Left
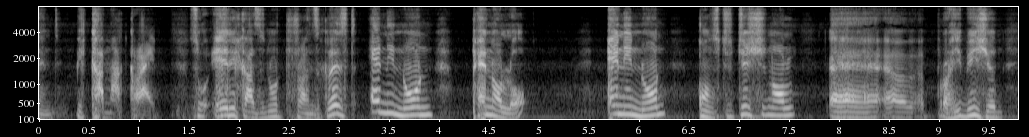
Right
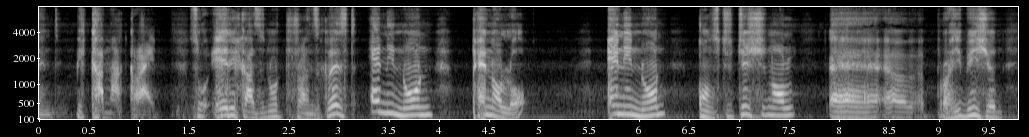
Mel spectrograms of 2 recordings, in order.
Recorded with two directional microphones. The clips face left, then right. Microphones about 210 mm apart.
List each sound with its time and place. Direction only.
0.0 s speech: 10° right (ahead or behind)
2.1 s speech: 25° right (ahead or behind)
2.4 s speech: 10° right (ahead or behind)
2.7 s speech: 20° right (ahead or behind)
3.0 s speech: 10° right (ahead or behind)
